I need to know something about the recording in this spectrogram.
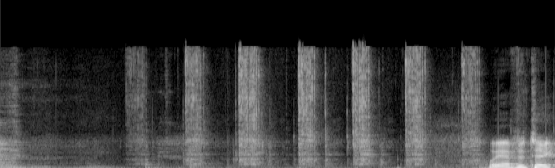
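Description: A ratchet wrench clicks quickly.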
